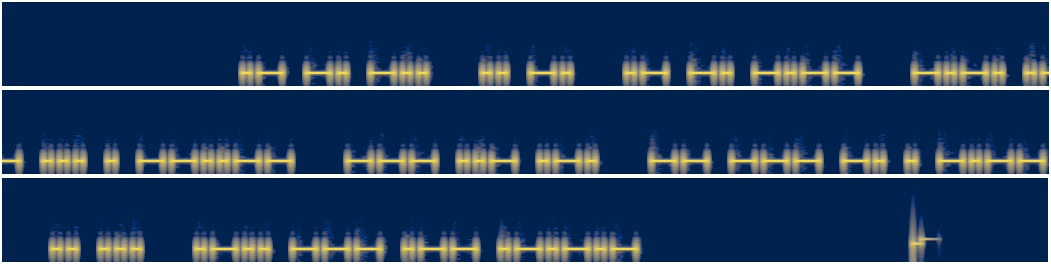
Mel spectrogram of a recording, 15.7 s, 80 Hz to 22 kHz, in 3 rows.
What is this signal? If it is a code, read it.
Morse code, heard as a keyed tone, about 30 wpm, 700 Hz. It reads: AND IN ANY CASE, OUR MONEY IS LOW.
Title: Sentences from Top 1000 Words - Review Part 1 - 30wpm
